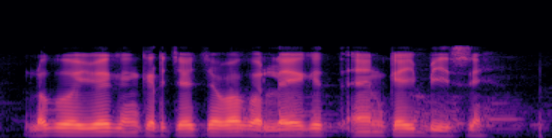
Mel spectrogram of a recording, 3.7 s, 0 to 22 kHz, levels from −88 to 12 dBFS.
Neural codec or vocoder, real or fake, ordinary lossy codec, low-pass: none; real; none; 5.4 kHz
